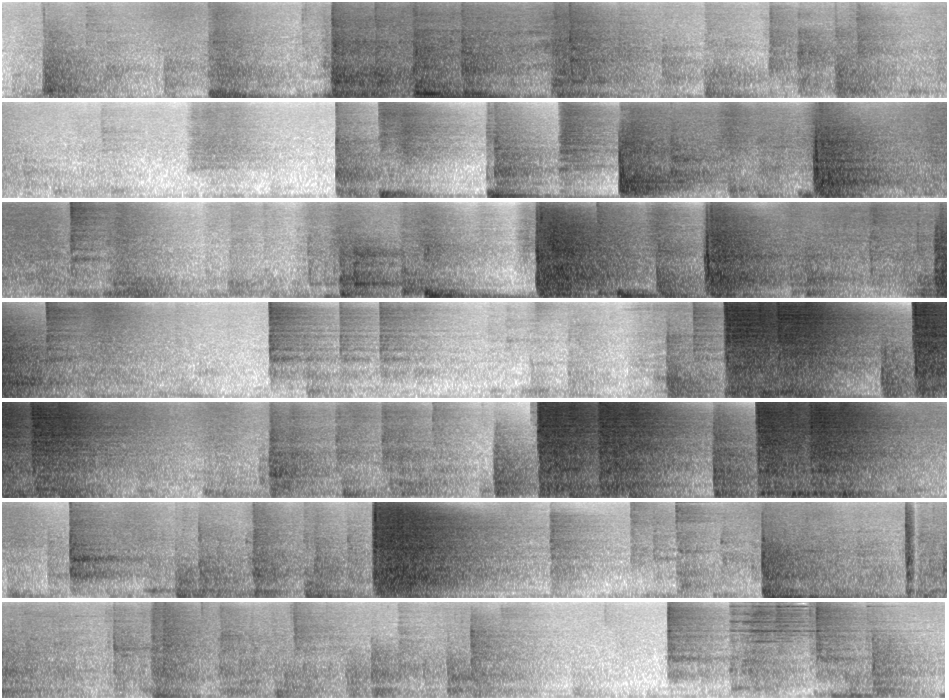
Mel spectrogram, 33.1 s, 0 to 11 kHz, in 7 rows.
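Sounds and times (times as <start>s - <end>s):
nail gun firing: 17.8s - 19.6s, 21.6s - 23.4s, 25.5s - 26.1s.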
